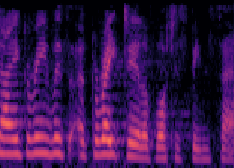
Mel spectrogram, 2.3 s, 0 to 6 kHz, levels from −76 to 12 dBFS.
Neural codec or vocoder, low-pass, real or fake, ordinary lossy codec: none; 5.4 kHz; real; none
